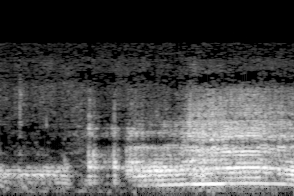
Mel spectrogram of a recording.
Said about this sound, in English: Suddenly, and without warning, they heard what seemed to resemble a low, throaty growl.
